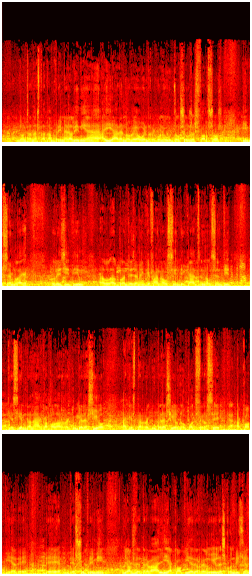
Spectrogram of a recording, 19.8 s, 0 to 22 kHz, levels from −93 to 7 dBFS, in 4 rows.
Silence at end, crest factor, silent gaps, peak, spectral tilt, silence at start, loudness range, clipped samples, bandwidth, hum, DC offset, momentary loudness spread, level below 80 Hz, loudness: 0 s; 14 dB; none; 0 dBFS; -6.5 dB/octave; 0 s; 2 LU; under 0.1%; 16.5 kHz; none; under 0.1%; 4 LU; -24 dBFS; -15 LUFS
